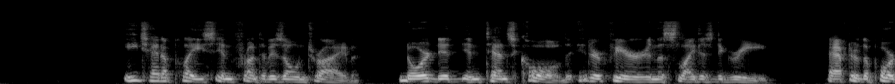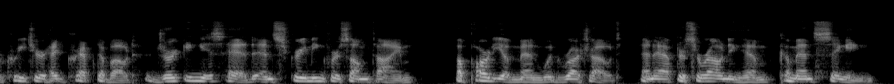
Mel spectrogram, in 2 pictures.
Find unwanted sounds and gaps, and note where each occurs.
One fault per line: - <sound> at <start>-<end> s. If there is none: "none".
none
